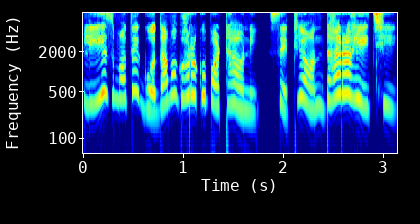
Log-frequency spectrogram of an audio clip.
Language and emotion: Odia, fearful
